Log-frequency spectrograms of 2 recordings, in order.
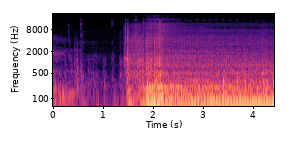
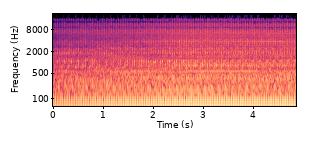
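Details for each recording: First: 2008 Volkswagen Golf 5, 2.0 diesel, manual, 200,027 km: brief crank, catches promptly and holds a steady idle with no hunting and no warning lights. A clean cold start, though a hammer-like knock from the engine is noted afterward. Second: Volkswagen Golf 5 petrol engine, 200,027 km, idling at steady rpm with no warning lights: steady hard knock about three to four blows a second, like a hammer striking the engine.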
